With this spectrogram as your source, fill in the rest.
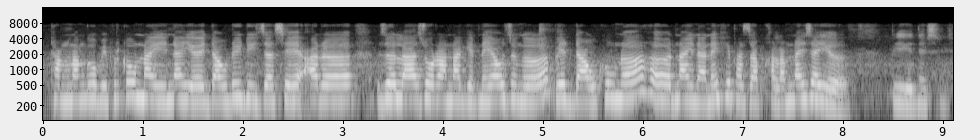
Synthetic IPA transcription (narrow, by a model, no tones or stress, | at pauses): tʰaŋnaŋɡɯwbipʰɯɾkʰɯwnajnajɯjdawdɯjdɯjzasea̰ɾɯ | zɯlazɔɾanaɡet̚najawzɯŋɯbet̚dawkʰɯwnɯnajnanɯjkʰepʰazap̚kʰalamnajzajɯ | b̥inese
